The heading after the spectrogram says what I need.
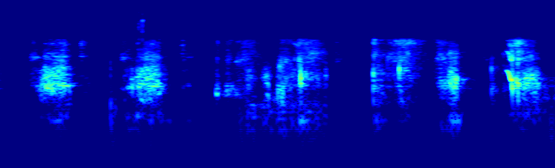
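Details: Cough from large-airway obstruction in a pulmonology clinical-exam teaching recording on abnormal auscultation; a foreign body in the large airways is mentioned.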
